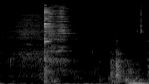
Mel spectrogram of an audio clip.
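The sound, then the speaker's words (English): Cutlery clinking against a plate while cheese is being eaten: one sharp, ringing metallic clink, then a short pause and softer scraping and tapping. No one speaks. “And I will just say, we're eating cheese this episode.”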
